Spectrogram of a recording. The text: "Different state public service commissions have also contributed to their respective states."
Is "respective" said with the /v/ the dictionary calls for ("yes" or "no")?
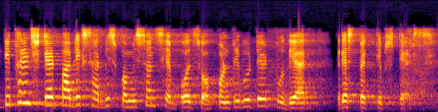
no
